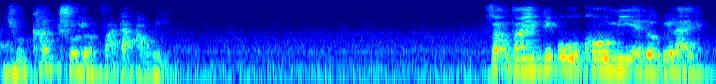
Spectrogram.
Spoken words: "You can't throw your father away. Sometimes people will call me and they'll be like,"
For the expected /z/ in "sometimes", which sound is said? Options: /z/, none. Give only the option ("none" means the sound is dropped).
none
